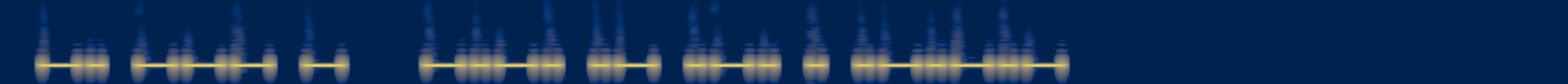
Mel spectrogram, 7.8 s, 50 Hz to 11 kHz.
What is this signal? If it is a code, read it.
Morse code, heard as a keyed tone, about 20 wpm, 700 Hz. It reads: NOT CARE.
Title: Sentences with 4-Word Phrases - 20wpm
